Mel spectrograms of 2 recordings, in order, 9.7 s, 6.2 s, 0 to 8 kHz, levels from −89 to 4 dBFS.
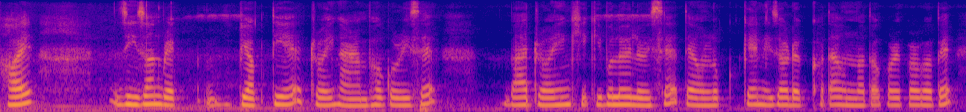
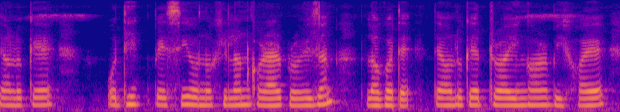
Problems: none marked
